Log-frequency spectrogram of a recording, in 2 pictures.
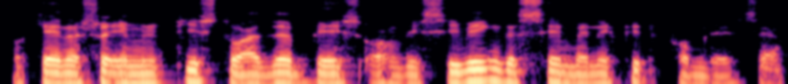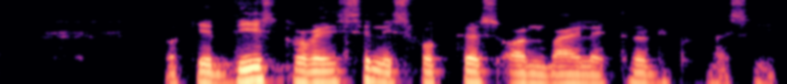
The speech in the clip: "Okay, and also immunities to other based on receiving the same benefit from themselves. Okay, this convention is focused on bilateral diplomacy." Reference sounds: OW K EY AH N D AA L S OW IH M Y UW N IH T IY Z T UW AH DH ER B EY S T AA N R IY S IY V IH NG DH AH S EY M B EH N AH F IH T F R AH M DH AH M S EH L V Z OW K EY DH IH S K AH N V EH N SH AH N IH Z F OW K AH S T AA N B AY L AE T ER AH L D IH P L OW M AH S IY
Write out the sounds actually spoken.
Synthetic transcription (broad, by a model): OW K EY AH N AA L S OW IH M Y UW N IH T IY S T UW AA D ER B EY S AA N R IY S IY V IH NG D AH S EY M B EH N AH F IH T F R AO M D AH S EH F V OW K EY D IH S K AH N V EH N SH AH N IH S F OW K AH S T AA N B AY L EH T ER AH L D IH P L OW M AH S IY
